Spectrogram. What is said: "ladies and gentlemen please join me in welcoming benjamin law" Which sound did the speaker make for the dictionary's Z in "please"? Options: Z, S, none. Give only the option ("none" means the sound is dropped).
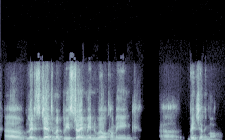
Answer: Z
